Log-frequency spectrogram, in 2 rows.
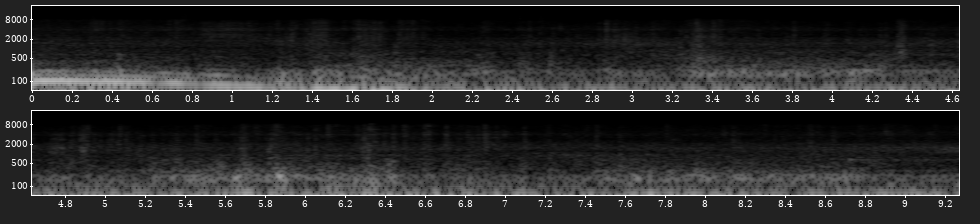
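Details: Honda S2000 driving after high-rpm misfire fixed: deep steady exhaust rumble pulling cleanly through the revs, no stutter or popping, firing evenly; normal engine under acceleration.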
